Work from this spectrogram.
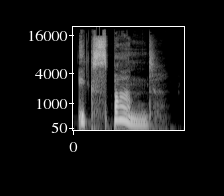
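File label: "expand", British English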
